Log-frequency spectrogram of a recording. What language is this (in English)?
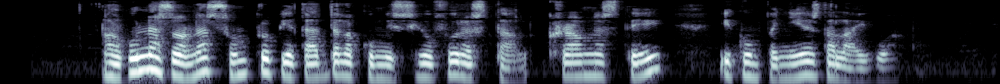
Catalan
